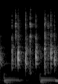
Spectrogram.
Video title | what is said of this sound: HOW TO ENGRAVE STAINLESS STEEL TUMBLERS - ENGRAVING YETI MUGS - LASER ENGRAVING MUGS - LASER MARKING | shake it until that ball comes loose and you can hear it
